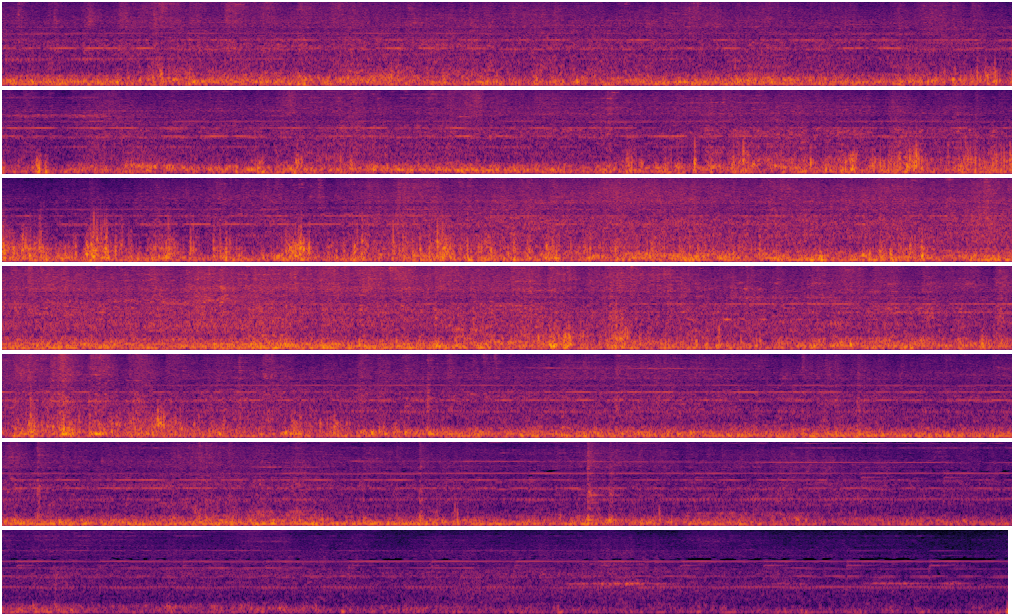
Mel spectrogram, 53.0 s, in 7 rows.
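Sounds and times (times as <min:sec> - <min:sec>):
train wheels clattering over rails: 0:00.0 - 0:44.5.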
